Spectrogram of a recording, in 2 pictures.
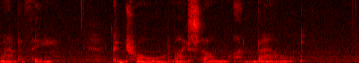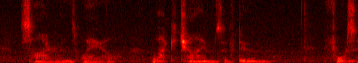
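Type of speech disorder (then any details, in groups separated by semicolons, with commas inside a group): Bulbar dysarthria; progressive bulbar palsy (MND)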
